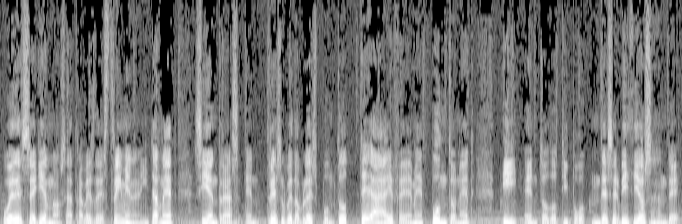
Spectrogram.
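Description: A man with a Spanish accent from Spain hosting radio, making casual, ad-libbed announcements with chatty, joking asides. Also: on the low side. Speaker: radio host.

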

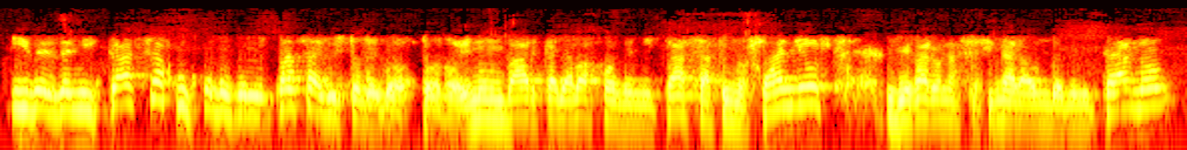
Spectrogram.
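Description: A man's voice: on the high side, very animated, fast talker, breathy edge. A man in his thirties from Spain, co-hosting a talk radio discussion and making his points with personal examples. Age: 30s. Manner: earnest, illustrates with personal examples. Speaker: co-host. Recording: tinny phone line.

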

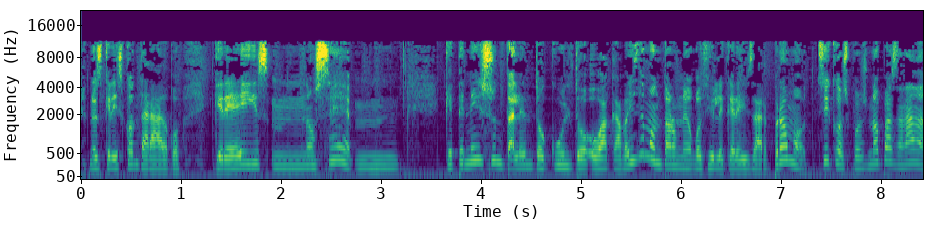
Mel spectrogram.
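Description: A woman from Spain hosting a casual radio chat show, hoarse from a sore throat and playful, often laughing. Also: fairly high pitch. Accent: Spanish from Spain. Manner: playful, giggly, chatty. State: hoarse from pharyngitis. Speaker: podcast host.

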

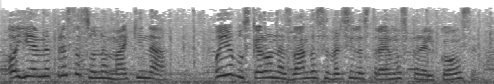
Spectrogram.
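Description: An actress with an Ecuadorian accent playing a cool, bossy young rock fan in a radio drama, brisk and slangy. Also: female voice, high-pitched, music in the background, natural voice. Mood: breezy, curious. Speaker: actor in a radio serial. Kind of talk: naturalistic radio drama dialogue.

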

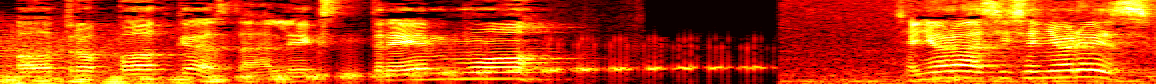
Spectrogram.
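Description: Theatrical man announcing, slow and echoey. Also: on the high side. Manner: theatrical, drawn-out. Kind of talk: mock show announcer. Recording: echoey, noisy.

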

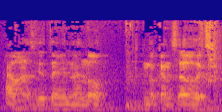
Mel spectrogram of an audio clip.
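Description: A man's voice: fairly low pitch, monotone, rapid-fire. A man in his twenties with a Mexican accent, chatting casually and jokingly in slangy talk as a podcast co-host. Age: 20s. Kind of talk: casual banter chat. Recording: roomy echo, music behind.

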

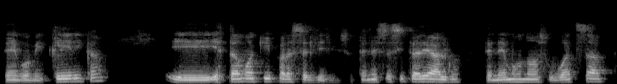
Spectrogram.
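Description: A naturopath from Brazil, speaking Spanish with a Brazilian Portuguese accent as the guest in a video interview, earnest and motivational in short emphatic phrases. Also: male voice, mid-range voice, normal speed, darkish tone, lo-fi sound.

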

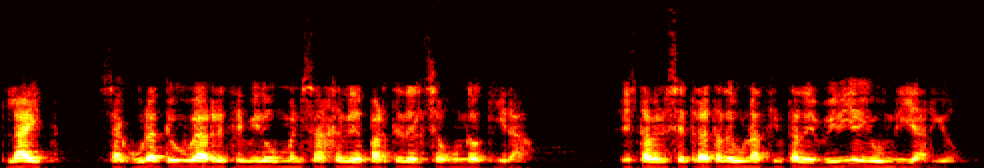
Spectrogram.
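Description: Guy playing a concerned cop, fast talker, medium voice, radio drama. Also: mid-range voice, fairly even intonation, slightly rough, phone-quality sound, close to an everyday voice. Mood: businesslike. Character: earnest, concerned male police investigator.

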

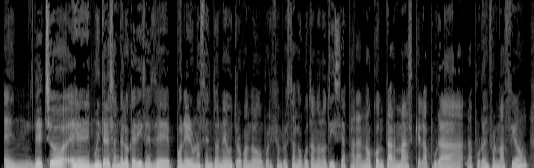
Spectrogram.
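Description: A woman's voice: on the low side, steady tone, a little fast, hardly any pauses, warm tone. Andalusian-accented woman announcer, candid and easygoing in chat. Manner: candid, laughs easily, hesitant fillers. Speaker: news announcer. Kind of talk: casual discussion.

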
